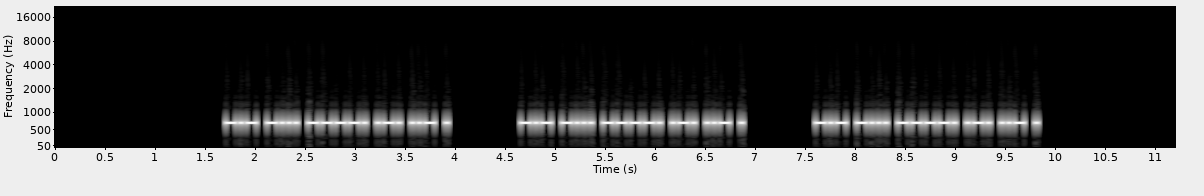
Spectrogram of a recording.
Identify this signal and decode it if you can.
Morse code, heard as a keyed tone, about 36 wpm, 700 Hz. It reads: KB9RUE KB9RUE KB9RUE
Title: USA Call Signs - 6 Characters - Repeated 3x - 35wpm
